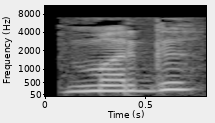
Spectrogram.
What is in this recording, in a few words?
"marag", Punjabi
